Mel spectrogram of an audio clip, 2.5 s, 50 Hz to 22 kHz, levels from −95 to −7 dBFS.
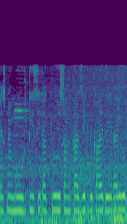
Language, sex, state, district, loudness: Hindi, female, Uttar Pradesh, Hamirpur, -32 LUFS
